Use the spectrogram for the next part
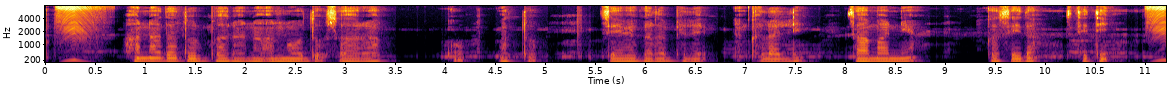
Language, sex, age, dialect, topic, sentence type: Kannada, male, 25-30, Coastal/Dakshin, banking, statement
